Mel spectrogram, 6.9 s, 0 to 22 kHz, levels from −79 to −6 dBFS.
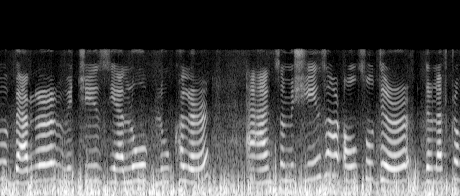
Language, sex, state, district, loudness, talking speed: English, female, Punjab, Kapurthala, -12 LUFS, 140 wpm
